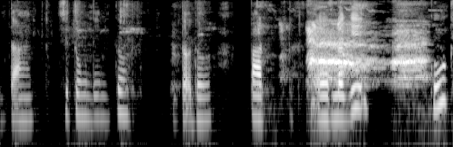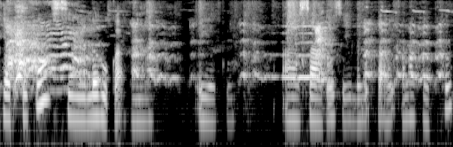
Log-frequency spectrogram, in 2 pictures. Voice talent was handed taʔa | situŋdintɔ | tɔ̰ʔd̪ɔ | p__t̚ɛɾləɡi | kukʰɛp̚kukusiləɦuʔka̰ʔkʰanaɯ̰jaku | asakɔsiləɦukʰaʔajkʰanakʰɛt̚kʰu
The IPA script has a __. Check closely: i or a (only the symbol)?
a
